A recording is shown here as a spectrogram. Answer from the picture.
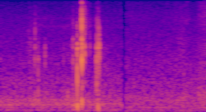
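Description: Two short, sharp clicks close together just under a second in, the first louder: small hard objects handled on a workbench.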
